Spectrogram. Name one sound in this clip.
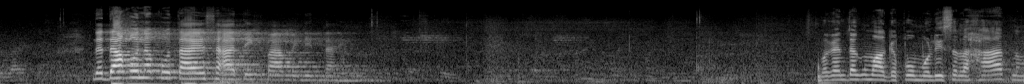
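A woman speaks through a microphone and loudspeakers in a large echoing hall.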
